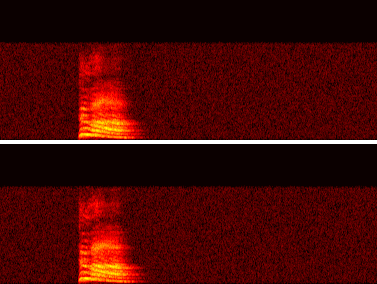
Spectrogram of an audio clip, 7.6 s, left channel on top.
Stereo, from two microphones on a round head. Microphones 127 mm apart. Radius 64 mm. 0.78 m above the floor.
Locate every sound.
1.6 s a shout: 20° right (ahead or behind), 3 m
